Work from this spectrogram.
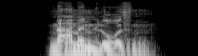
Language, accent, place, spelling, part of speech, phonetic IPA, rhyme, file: German, Germany, Berlin, namenlosen, adjective, [ˈnaːmənˌloːzn̩], -aːmənloːzn̩, De-namenlosen.ogg
- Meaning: inflection of namenlos: 1. strong genitive masculine/neuter singular 2. weak/mixed genitive/dative all-gender singular 3. strong/weak/mixed accusative masculine singular 4. strong dative plural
